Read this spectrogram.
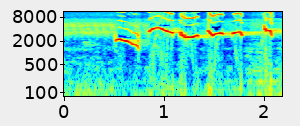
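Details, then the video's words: Oriental magpie-robin singing one bright phrase: a downslurred whistle, then a wavering rising-falling whistle and several short, pure whistled notes repeated about every quarter second against a quiet background. "PEMULIH KACER SETRES BISU MACET BUNYI LANGSUNG GACOR"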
